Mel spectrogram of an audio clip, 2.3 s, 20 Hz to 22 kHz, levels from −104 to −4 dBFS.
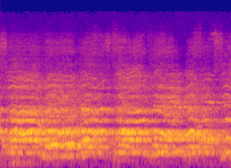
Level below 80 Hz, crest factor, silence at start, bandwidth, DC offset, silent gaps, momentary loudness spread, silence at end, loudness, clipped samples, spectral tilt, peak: -66 dBFS; 14 dB; 0 s; 11.5 kHz; under 0.1%; none; 4 LU; 0 s; -20 LUFS; under 0.1%; -3.5 dB/octave; -6 dBFS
